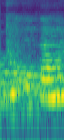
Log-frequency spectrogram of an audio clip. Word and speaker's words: भजतः: तो भजतः सदैव, तो जब विसर्ग के आगे स आएगा तो वो विसर्ग का उच्चारण विसर्ग की तरह नहीं होगा, आगे वाले स के आधे स के बराबर के जैसा होगा।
